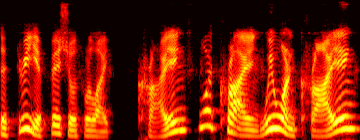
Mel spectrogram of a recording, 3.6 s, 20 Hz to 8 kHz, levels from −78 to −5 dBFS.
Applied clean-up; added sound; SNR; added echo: neural mask model DeepFilterNet 3.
